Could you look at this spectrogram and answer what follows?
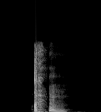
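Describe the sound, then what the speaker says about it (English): Two quick, harsh coughs in close succession, close and fairly loud, then silence. "God, I can't stop coughing."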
